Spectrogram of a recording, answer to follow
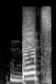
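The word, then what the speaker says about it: debts: डे्स क्या होता है? कर्जा। ऋण बी यहां पर साइलेंट है।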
